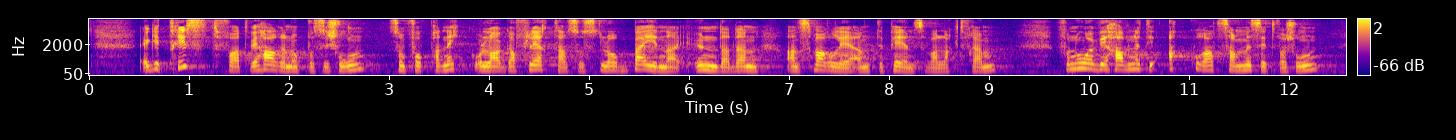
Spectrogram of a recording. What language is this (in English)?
Norwegian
